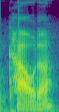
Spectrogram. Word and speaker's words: cauda: A-U, A-U, makes the ow sound, so cauda, cauda.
